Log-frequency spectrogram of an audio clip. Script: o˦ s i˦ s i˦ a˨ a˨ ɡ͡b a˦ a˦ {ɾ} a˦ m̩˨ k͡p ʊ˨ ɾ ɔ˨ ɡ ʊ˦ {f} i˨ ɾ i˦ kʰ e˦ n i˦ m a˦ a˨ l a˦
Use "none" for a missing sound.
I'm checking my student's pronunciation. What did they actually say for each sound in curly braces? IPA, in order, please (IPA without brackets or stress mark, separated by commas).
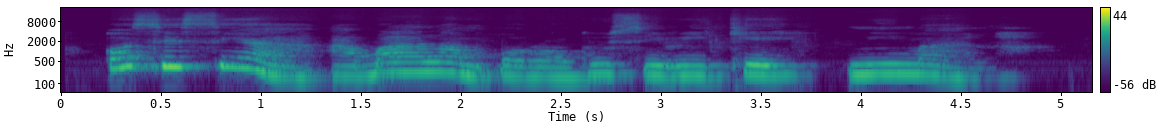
l, s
